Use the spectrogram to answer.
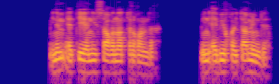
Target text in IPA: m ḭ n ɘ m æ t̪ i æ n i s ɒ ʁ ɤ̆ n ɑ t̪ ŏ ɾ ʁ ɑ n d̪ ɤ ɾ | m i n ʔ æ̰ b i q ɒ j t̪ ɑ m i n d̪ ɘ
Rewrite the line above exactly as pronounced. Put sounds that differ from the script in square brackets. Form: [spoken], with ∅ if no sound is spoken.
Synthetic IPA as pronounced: m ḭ n ɘ m æ t̪ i æ n i s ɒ ʁ ɤ̆ n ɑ t̪ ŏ ɾ ʁ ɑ n d̪ ɤ ɾ | m i n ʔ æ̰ b i q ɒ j t̪ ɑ m i n d̪ ɘ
